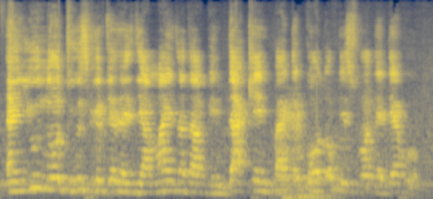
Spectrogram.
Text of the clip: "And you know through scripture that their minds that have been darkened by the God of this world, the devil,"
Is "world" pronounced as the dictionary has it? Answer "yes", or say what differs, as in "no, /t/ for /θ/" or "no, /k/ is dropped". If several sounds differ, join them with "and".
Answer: no, /n/ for /l/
